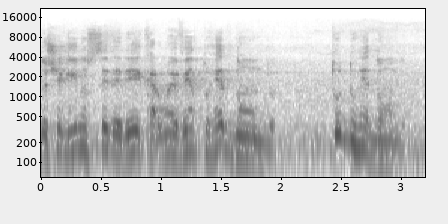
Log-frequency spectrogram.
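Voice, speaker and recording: Noticeable background noise sits behind a man whose fairly high voice makes very wide pitch swings. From Brazil, Goiânia (Goiás). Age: 40s. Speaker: journalist and radio host. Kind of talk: casual interview chat.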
